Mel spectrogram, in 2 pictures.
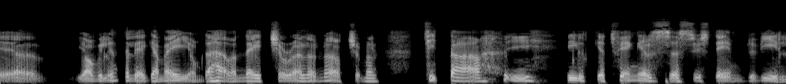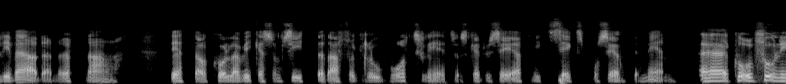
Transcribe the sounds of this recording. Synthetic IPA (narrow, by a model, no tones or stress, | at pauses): jɑːɡvɪlɪnt̪əlɛɡːamɛjɔ̰md̪ɛɦæːɾænɛɪt͡ʃəɾɛlːənœːt͡ʃəɾmɛnt̪ʰɪt̪ːaɪvɪlkət̪fɛŋːɛlsəsʏst̪eːmd̪ɵvɪlːɪvæːɖənœp̚na | d̪̥ɛt̪ːaɔkʰɔlːavɪlkasɔmsɪt̪ːədæɾfœɾɡɾuːbɾɔt̪slɪɡhḛːt̪sɔskad̪ɵsɛjːaːt̪nɪt̪ːɪ̥sɛkspʰɾʊsɛnt̪æɾmɛnː | kʰɔɾɵpɧuːn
